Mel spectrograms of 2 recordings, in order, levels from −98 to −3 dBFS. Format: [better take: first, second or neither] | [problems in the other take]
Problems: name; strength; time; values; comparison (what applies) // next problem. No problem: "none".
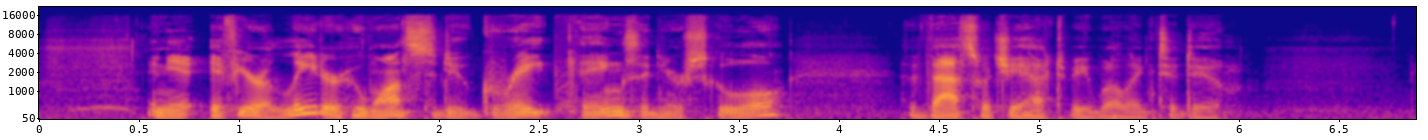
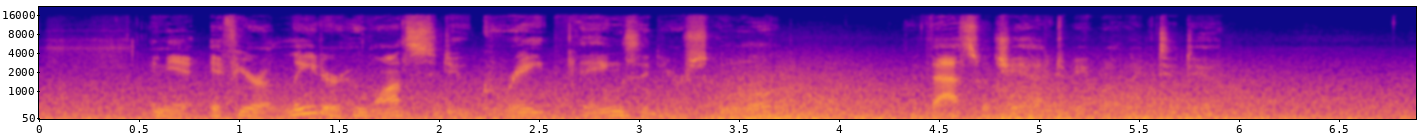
first | wind noise on the microphone; heavy; 6 dB below the speech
